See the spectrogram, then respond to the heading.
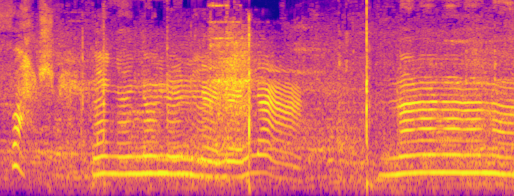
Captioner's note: babbling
